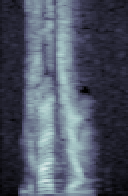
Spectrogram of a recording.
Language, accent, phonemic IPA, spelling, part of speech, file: French, France, /ɡʁa.djɑ̃/, gradient, noun, LL-Q150 (fra)-gradient.wav
- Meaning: gradient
